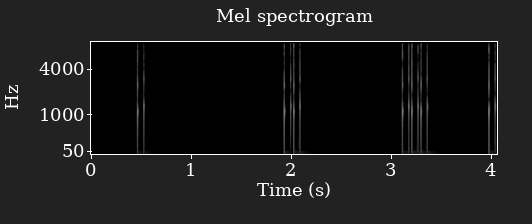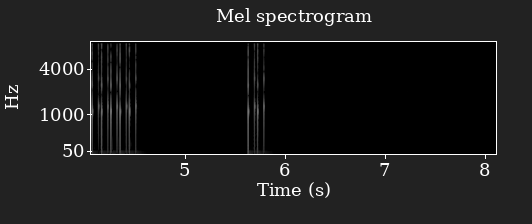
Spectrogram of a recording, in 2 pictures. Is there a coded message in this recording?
Yes: pulse dialling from 0.5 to 5.8 s, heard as clicks on a phone line, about 11 pulses a second. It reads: 1 2 3 6 2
